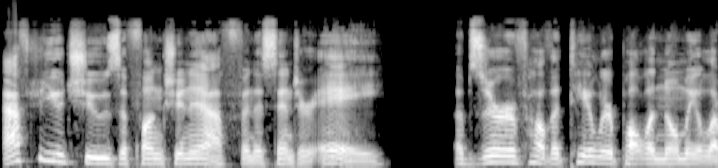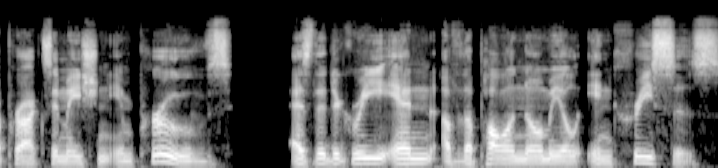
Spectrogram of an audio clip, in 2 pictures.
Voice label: narration; CALCULUS 7E; cengage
